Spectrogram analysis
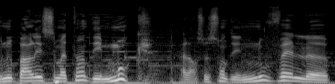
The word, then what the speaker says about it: MOOC: à tous vous nous parlez ce matin des mou alors ce sont des nouvelles plateformes d'enseignement via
